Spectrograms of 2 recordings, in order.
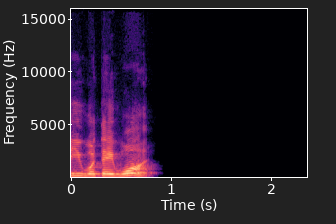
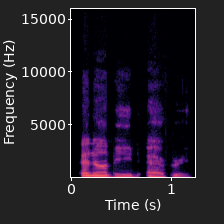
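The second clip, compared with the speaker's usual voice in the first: very low, quiet, dragged "and I mean every"; deliberately deep bass delivery; 12 semitones lower, 23 dB quieter, faster than usual. Shown as a demonstration. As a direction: drop into a deep rumbling voice for "every". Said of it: "That was my deep voice".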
